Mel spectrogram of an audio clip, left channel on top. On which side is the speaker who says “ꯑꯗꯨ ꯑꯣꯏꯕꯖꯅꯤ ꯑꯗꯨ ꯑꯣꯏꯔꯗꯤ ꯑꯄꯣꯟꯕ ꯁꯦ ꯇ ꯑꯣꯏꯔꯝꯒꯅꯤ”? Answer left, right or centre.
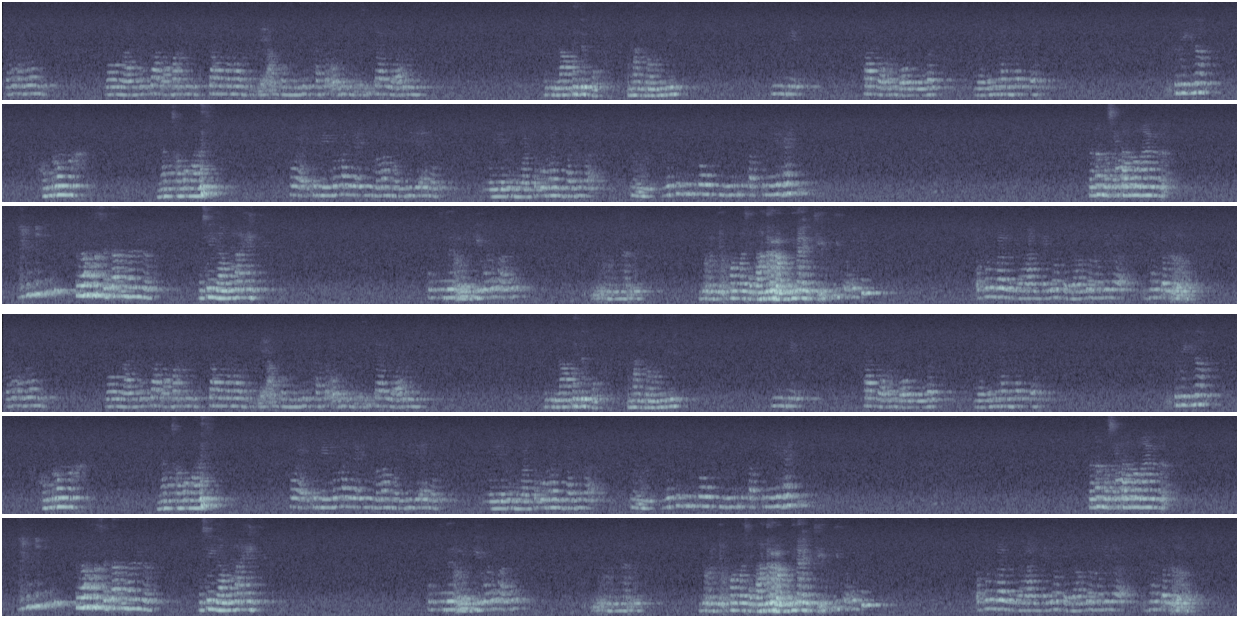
Right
